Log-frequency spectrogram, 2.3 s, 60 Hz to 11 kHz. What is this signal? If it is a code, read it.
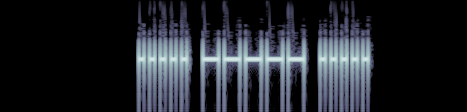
Morse code, heard as a keyed tone, about 44 wpm, 700 Hz. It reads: 505
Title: Numbers - 3-Digit 45wpm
